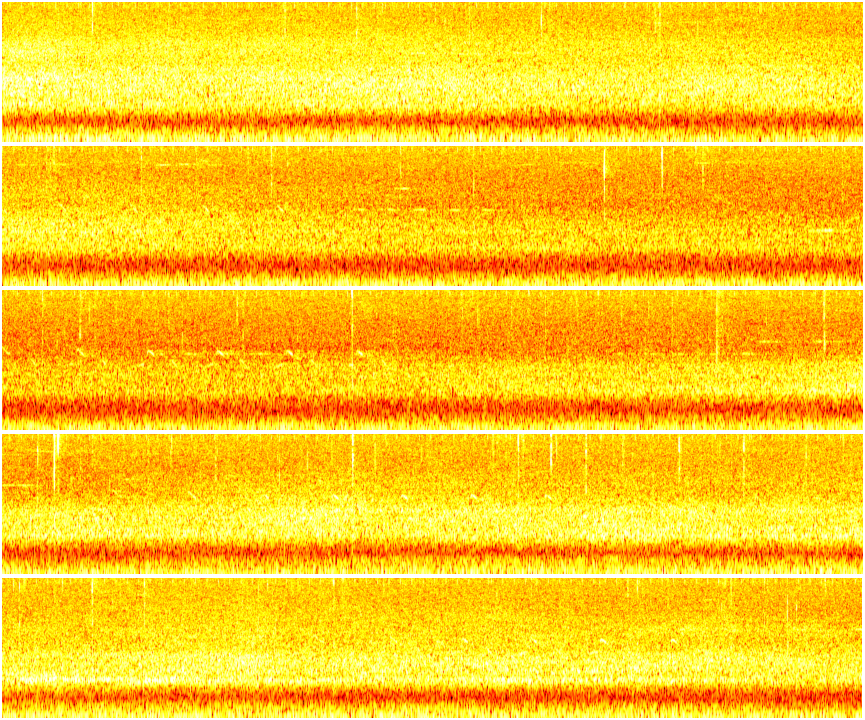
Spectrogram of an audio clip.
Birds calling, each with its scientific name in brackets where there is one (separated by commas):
Tufted Titmouse (Baeolophus bicolor), Northern Cardinal (Cardinalis cardinalis)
